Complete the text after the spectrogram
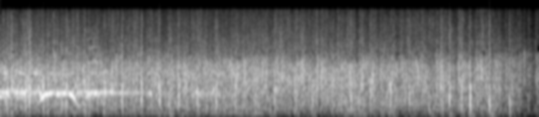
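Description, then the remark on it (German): Sustained audience applause for the host of the LGBT show Sputnik Pride, a dense wash of many hands clapping at a steady loud level for about eight seconds, with a brief whistle near the start before tapering slightly at the end. “Und einen fetten Applaus auch für dich, lieber Kai.”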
